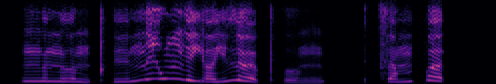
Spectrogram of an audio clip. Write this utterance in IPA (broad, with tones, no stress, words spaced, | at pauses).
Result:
ŋɵ˨nlʊ˨˩ŋ pʰyː˨˥n̪iː˥wŋe˨jɐ˨˥j lœː˨˩pʰʊ˨˩ŋ | t͡sɐ˨˥mpɐ˧t̚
